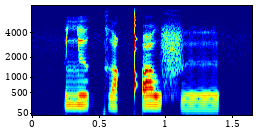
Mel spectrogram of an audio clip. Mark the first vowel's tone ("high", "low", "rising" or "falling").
high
